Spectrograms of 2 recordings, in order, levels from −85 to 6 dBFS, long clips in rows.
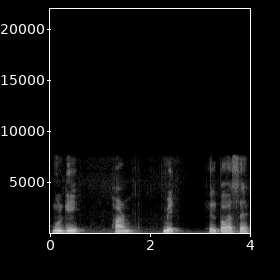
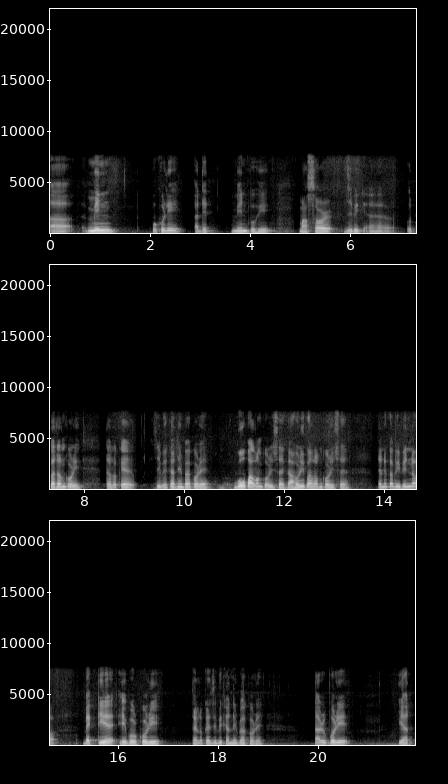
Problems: background sounds at intervals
